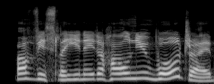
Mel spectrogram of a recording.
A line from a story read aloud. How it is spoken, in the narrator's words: Shona laughed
